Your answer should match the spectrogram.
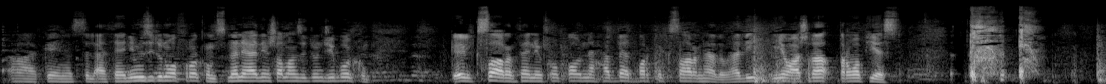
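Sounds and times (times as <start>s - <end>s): person coughing: 9.5s - 10.8s.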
